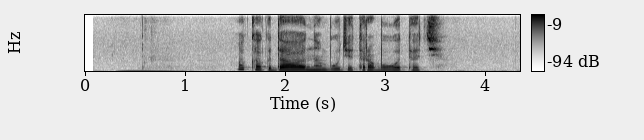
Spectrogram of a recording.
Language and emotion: Russian, sad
